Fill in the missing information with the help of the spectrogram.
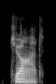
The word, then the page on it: Jat: American English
